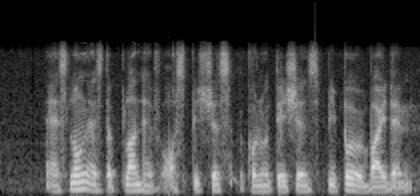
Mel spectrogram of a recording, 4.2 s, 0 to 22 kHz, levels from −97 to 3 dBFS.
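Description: Throughout the clip there is clock drift between sender and receiver: the sender's clock runs roughly 2% slow, so the jitter buffer keeps draining and the receiver must repeatedly stretch or patch the speech to stay fed. The result is small timing hiccups scattered unevenly across the whole clip, brief moments where the pacing of the speech catches or lengthens slightly, heard through a call codec whose top end stops around 8 kHz, as Opus at a modest bitrate would.

At 0.32 to 0.35 s, and again at 2.61 to 2.64 s, there is a short stall from a late packet. Each time a packet missed its slot, the buffer ran empty, and the receiver held the last sound for about 25 ms and then about 18 ms until the data arrived, resuming where it had stopped. Nothing is lost, but the sound at each point hangs on a touch too long, with a faint buzzy or dipped quality.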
